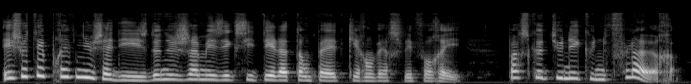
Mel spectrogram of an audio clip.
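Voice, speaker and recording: A woman's voice: medium pitch, big pitch swings, unhurried, dark tone, pitched above the performer's own voice. A woman reading an audiobook, voicing a vengeful, scornful male pirate who threatens with sneering emphasis. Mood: menacing.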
